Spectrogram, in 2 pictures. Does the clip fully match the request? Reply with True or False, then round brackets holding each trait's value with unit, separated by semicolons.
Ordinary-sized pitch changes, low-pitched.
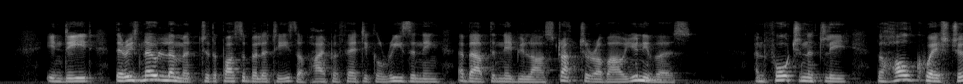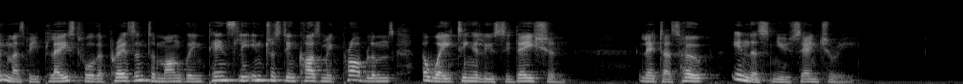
False (4.4 semitones; 145 Hz)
